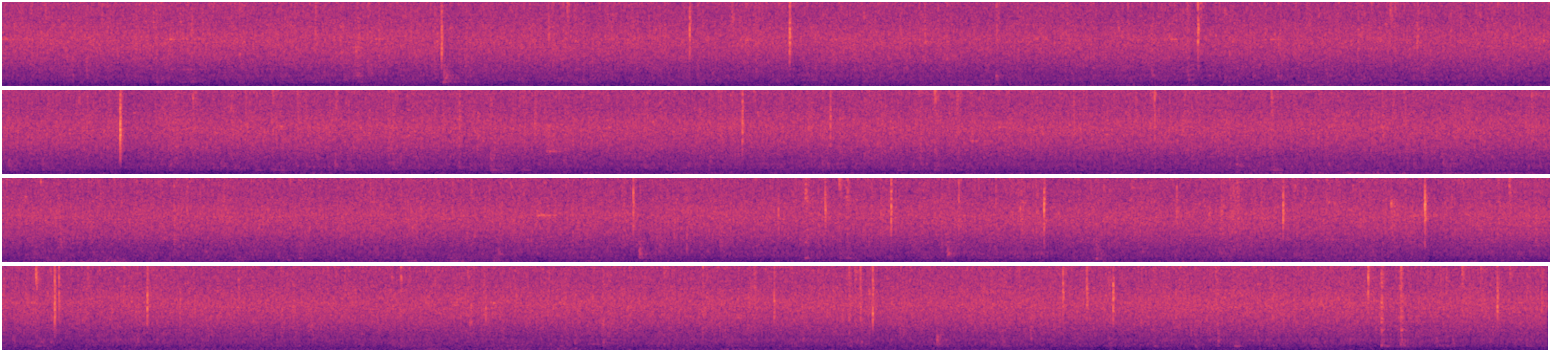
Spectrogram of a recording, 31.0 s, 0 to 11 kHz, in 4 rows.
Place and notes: Manlleu, Barcelona, España - Pedregada
Pedregada/Manlleu/Cataluña
Manlleu, Barcelona, Spain, 18 April 2012, ~02:00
